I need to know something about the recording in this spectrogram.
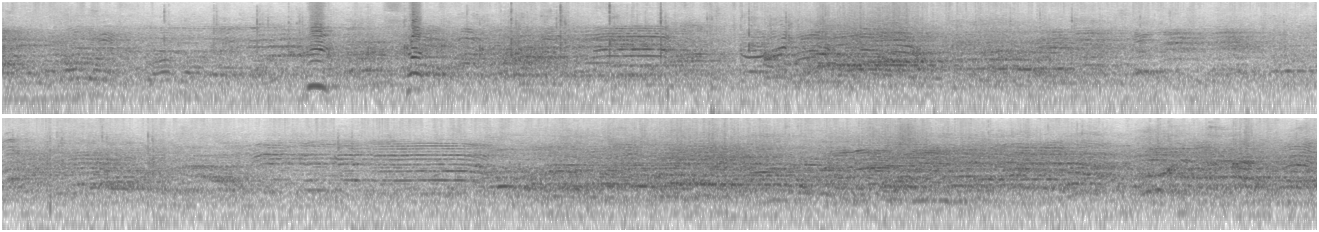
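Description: Sports-hall din during a taekwondo bout: overlapping shouts and calls from several voices. Two sharp knocks stand out about two and three seconds in.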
